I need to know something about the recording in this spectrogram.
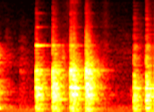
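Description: An egg tapped against the rim of a ceramic mixing bowl to crack it: four sharp clinking knocks about a third of a second apart, with another at the very end.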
